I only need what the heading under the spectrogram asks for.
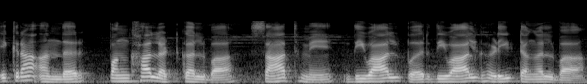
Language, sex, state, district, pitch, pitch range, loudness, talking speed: Bhojpuri, male, Bihar, East Champaran, 130 Hz, 120-150 Hz, -17 LUFS, 135 wpm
